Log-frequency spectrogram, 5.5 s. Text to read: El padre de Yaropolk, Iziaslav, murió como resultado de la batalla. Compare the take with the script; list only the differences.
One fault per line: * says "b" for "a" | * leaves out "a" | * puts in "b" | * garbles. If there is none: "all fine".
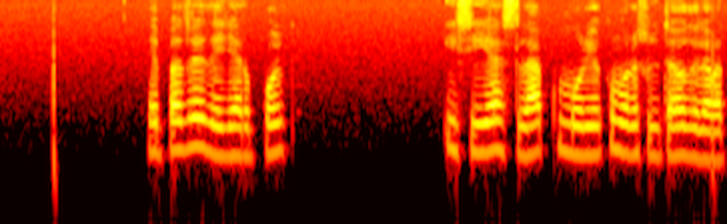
all fine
